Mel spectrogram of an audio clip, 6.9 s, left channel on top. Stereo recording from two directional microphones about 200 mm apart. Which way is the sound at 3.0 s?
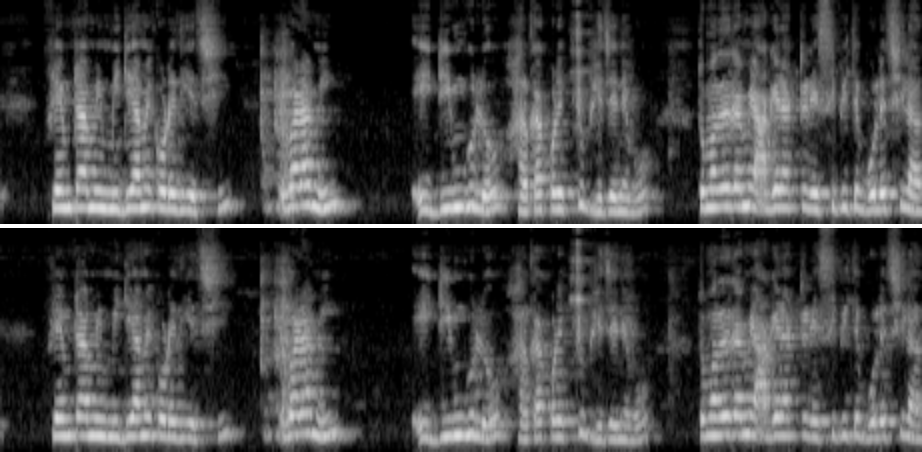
35° left (ahead or behind).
